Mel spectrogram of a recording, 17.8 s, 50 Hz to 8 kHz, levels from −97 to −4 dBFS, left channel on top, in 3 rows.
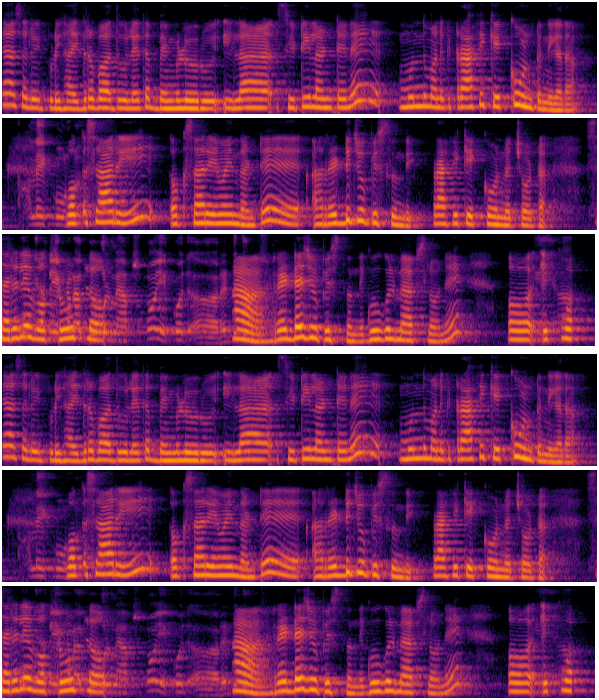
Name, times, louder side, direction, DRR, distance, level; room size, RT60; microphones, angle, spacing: voice 1, 0.0-5.8 6.0-6.3 6.6-12.9 14.2-17.6, left 1 dB, 5° left, 10 dB, 0.4 m, -30 dB
voice 2, 6.1-7.1 12.1-14.4 17.2-17.6, left 3 dB, 40° left, 9 dB, 1.3 m, -43 dB
16.0 x 8.5 x 6.6 m, 0.84 s
head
